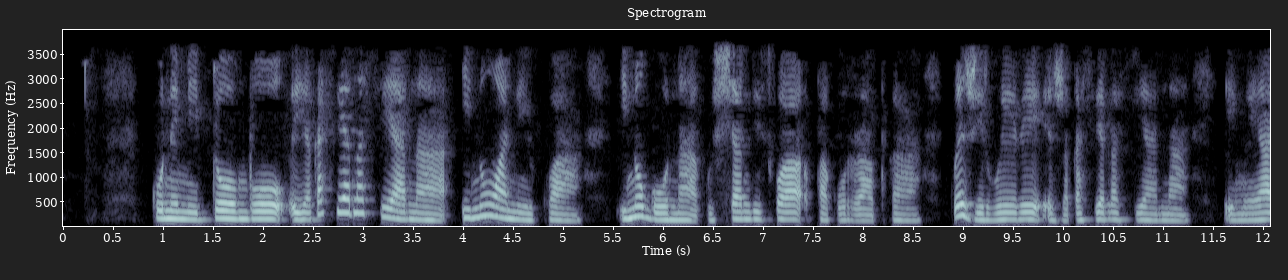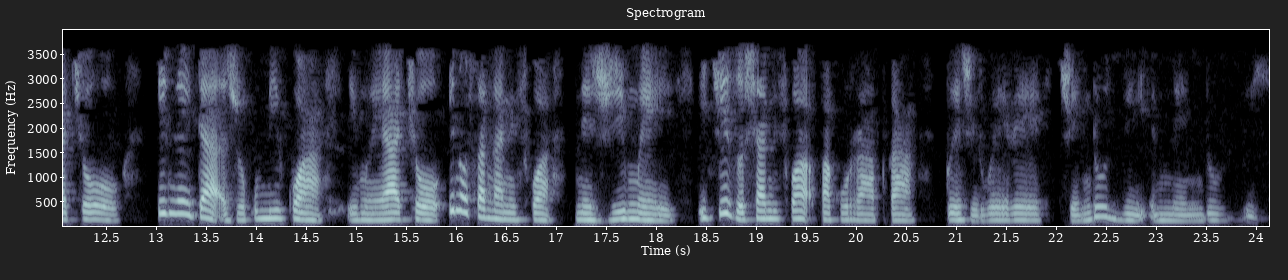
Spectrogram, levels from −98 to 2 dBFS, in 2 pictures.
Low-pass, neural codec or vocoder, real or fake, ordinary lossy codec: 3.6 kHz; none; real; MP3, 32 kbps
